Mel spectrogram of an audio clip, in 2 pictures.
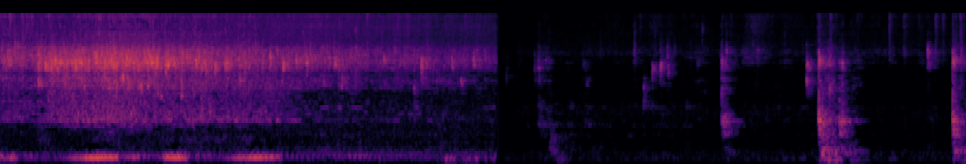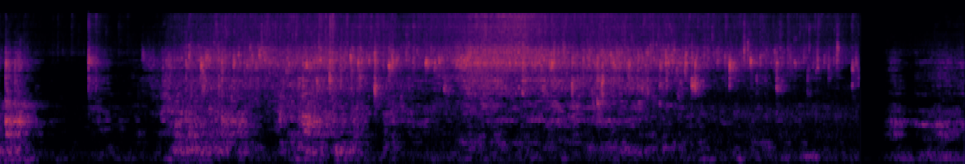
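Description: Egg-dipped potato patty sizzling as it deep-fries in hot oil in a karahi, a steady frying hiss. In a quieter stretch in the middle, a few short knocks are heard before the sizzling comes back.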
